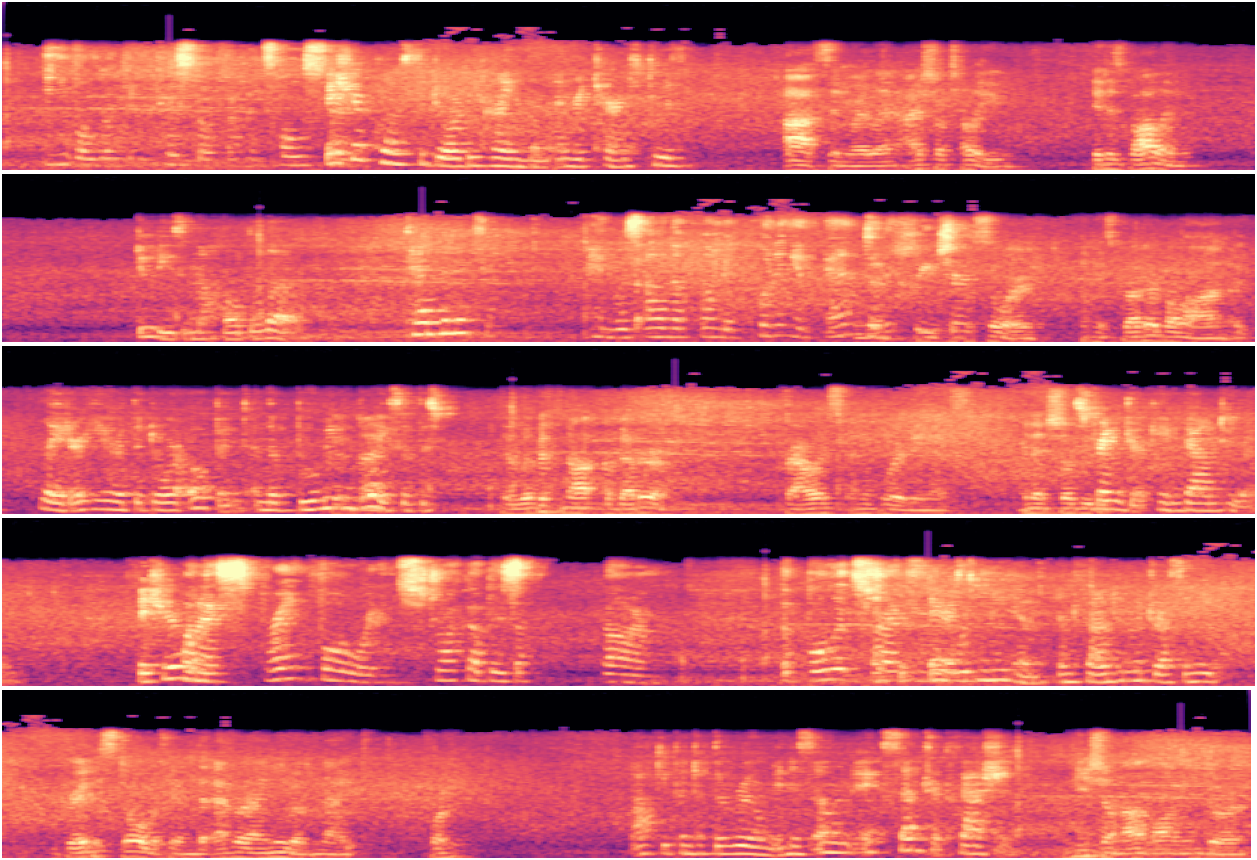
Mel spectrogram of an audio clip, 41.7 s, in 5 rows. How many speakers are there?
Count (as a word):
three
